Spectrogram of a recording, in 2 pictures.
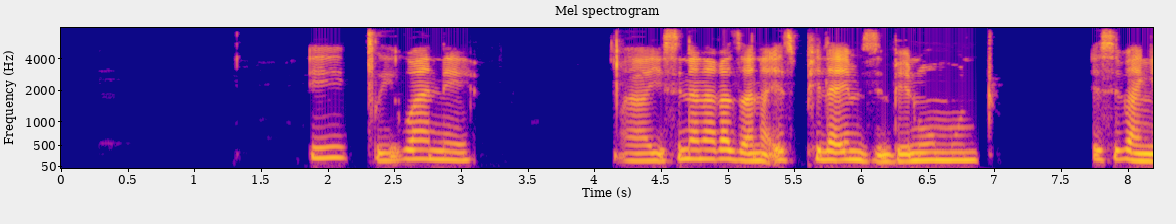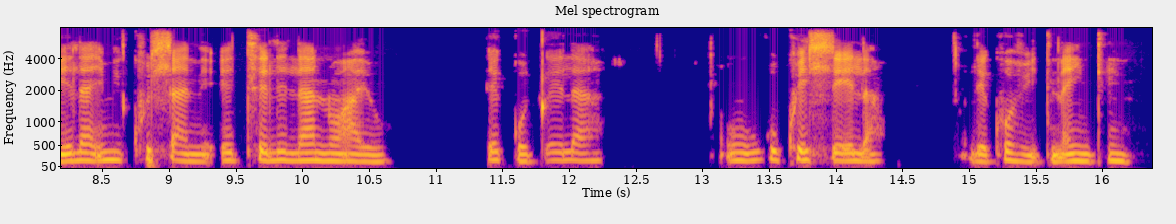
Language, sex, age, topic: North Ndebele, female, 25-35, health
